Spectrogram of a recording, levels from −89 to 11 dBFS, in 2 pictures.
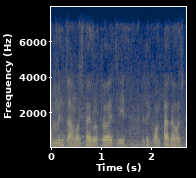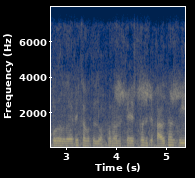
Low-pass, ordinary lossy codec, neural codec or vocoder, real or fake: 7.2 kHz; Opus, 32 kbps; codec, 24 kHz, 3 kbps, HILCodec; fake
